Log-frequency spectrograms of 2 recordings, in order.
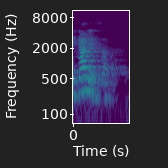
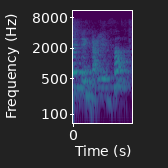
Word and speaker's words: Ekalessa: Y para nosotras siempre es Ecalesa. O sea, claro, lo hemos inventado nosotras, yo la pronuncio como quiero. Pero, ahí está el pez de roca. Pero todo el mundo cuando habla de la historia dice Ecalesa. Y claro, a mí me suena tan raro que me parece que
